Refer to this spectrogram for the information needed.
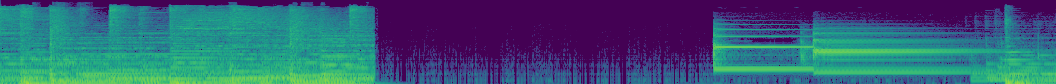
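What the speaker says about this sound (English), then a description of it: "Ding dong." After loud music cuts to silence, a doorbell sounds its two-note ding-dong, clear and ringing, each tone sustaining briefly before the music returns.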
